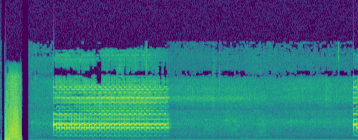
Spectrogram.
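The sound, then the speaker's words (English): A brief loud burst, then a newly bought mobile flip phone rings with a bright, warbling electronic tone for about two seconds before cutting off, leaving a faint low hum behind. “My new mobile that I just purchased. How do you work this flip phone?”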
